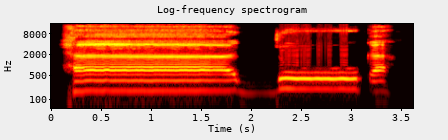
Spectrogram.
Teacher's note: জু এখানে এক আলিফ টেনে পড়তে হবে, কারণ পেশের বাম পাশে জিজমালা ওয়াও মদের হরফ, ডান দিকের হরকতকে এক আলিফ টেনিয়া পড়িতে হয়।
